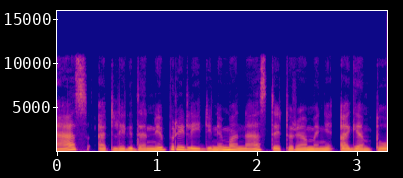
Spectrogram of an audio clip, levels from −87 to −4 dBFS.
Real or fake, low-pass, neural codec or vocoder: fake; 10.8 kHz; codec, 24 kHz, 0.9 kbps, WavTokenizer, medium speech release version 2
